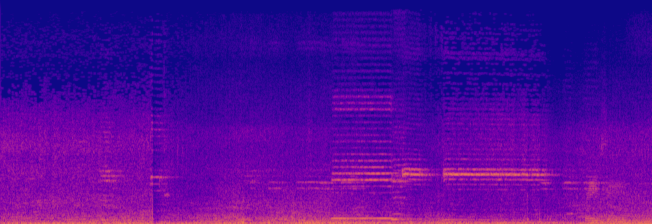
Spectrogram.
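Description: Busy street traffic noise with vehicle horns tooting: one horn about four seconds in, lasting under a second, then a higher horn held for just over a second.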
